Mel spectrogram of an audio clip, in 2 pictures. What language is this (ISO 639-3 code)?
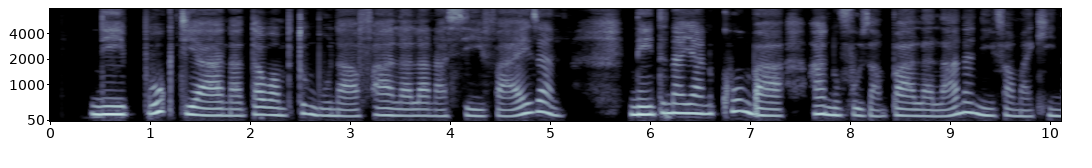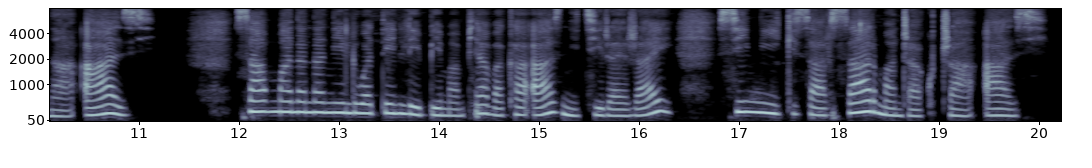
mlg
